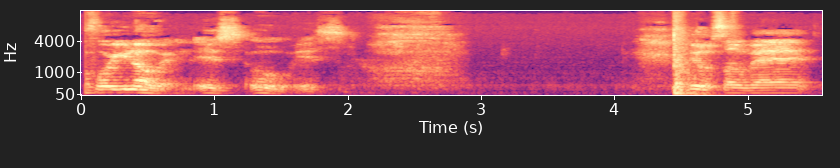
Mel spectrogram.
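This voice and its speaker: A man's voice: mid-range voice, extremely slow, a little mellow, echoey room, distant mic, slight background noise. A teenage boy telling a story to camera in a casual, slangy, chatty way. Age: teens. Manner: laid-back, slangy and chatty. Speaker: vlogger.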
